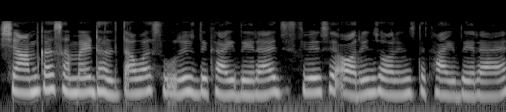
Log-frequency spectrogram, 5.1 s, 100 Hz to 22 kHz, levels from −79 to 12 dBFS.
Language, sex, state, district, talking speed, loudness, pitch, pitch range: Hindi, female, Bihar, Gopalganj, 225 wpm, -20 LUFS, 255 Hz, 235-265 Hz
